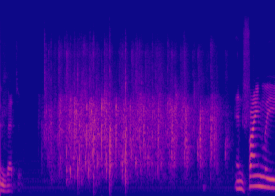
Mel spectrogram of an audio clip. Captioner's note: applause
